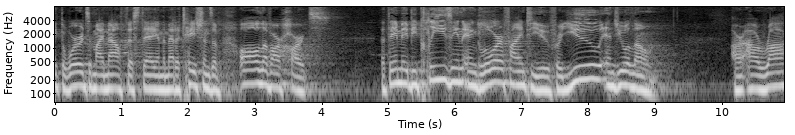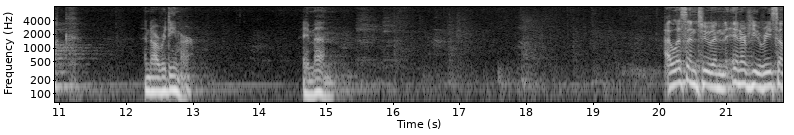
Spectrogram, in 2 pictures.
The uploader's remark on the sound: Preached on Easter Sunday (April 9, 2023), for our Sanctuary and MorningSong Worship Services.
